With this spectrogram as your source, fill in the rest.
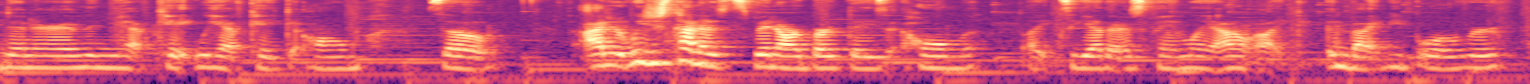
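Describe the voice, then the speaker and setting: A woman talking at a very fast pace with fairly even intonation, faint music in the background. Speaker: vlogger. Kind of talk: casual vlog chat. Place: home room. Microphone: phone near.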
